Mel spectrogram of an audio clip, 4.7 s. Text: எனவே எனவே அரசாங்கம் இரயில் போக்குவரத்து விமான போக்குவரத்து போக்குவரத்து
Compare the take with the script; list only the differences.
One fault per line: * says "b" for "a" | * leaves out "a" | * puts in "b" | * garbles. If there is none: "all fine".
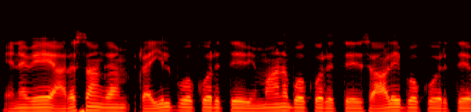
* leaves out "எனவே"
* puts in "சாலை"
